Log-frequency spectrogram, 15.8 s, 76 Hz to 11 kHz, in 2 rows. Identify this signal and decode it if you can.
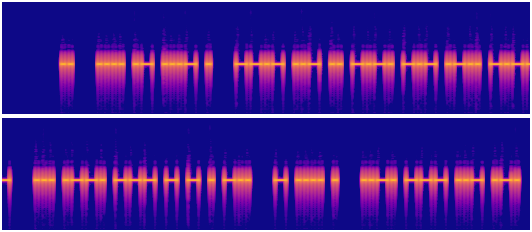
Morse code, heard as a keyed tone, about 22 wpm, 700 Hz. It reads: I HAVE QUICKLY SPOTTED THE FOUR
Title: Pangram Challenge v2 - 22wpm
